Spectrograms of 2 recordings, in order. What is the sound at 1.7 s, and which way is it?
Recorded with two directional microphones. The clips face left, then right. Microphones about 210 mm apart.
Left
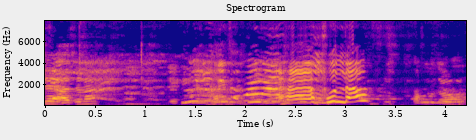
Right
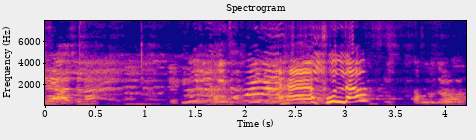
Chatter, 5° left (ahead or behind).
